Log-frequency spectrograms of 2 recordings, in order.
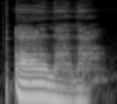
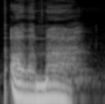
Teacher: And again, here we see a shift in the accent. So the accent is at the end of the word, which tells us to emphasize the last syllable.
